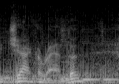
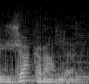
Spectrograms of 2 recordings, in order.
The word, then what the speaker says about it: Jacaranda: There seems to be a lot of pronunciations. Anglo say jackaranda. A Brazilian would say jakaranda. Cuban hakaranda.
